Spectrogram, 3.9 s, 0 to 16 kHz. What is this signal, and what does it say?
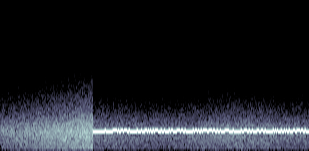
RTTY (75 baud, 170 Hz shift), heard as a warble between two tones, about 2200 Hz centre. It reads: QRZ? DE 9A8YJU …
